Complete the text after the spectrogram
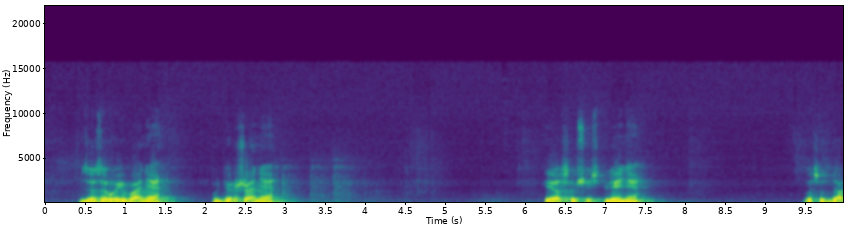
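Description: A middle-aged man lectures calmly in a room with a slight echo, in short phrases with pauses.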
